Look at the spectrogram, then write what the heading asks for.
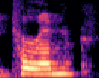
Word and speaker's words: Purim: And in Israel, it's a very special holiday, which in American pronunciation would be Purim. In Hebrew, I think it would be something closer to Purim, and I might be totally wrong on that too.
